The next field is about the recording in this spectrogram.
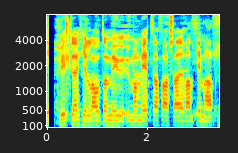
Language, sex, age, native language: Icelandic, male, 13, Icelandic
